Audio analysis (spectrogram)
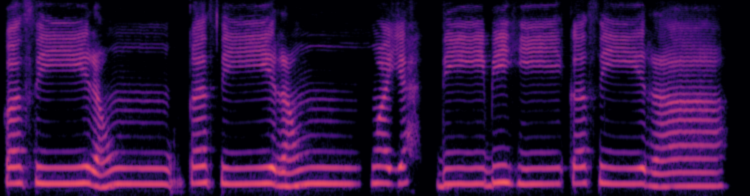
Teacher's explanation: اور پھر کثیر روا پر بھی ورش کے لیے ترقیق الرا ہے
